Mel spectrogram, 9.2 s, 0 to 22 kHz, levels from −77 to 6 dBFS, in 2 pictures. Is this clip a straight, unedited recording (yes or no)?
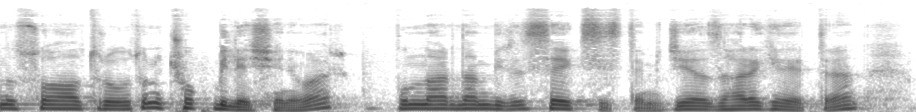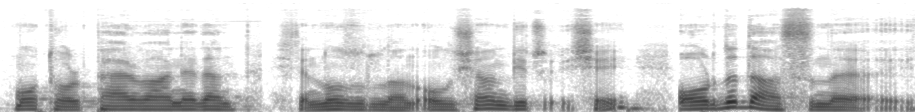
no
